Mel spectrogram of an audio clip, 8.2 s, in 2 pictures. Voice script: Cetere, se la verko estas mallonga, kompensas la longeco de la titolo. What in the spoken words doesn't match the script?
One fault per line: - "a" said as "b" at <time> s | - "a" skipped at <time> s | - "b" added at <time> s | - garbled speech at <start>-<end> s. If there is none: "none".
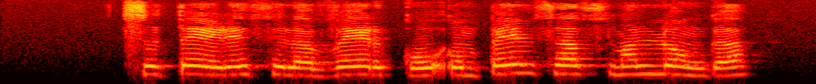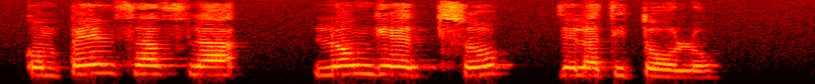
- "estas" said as "kompensas" at 2.3 s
